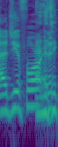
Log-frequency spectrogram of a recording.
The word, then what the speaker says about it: Ejiofor: Daniels Mara Chiwetel Ejiofor who I never knew how his name was pronounced but in my head it was qu Attila Ejiofor I thought if I ever met about insulted my pronouncing of that way nope that turns out to be exactly as it's spelled as somebody who has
